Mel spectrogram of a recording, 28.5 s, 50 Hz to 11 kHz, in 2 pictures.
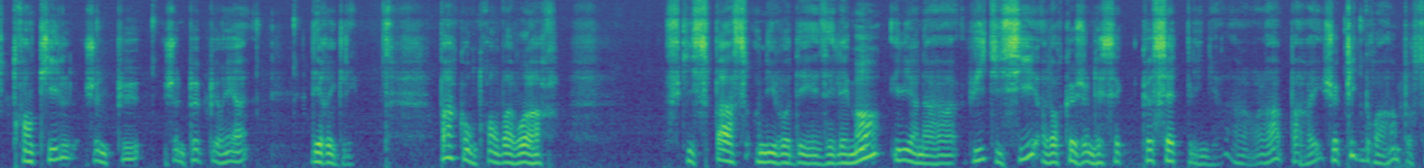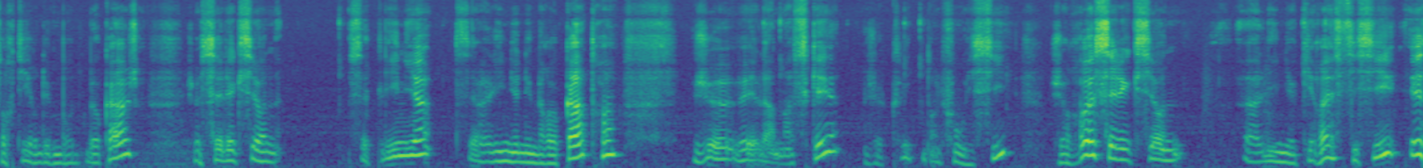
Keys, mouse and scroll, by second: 0.9 right click, 1.9 scroll up 1, 2.5 right click, 13.4 right click, 17.5 click, 21.8 click, 23.2 click, 27.2 click.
